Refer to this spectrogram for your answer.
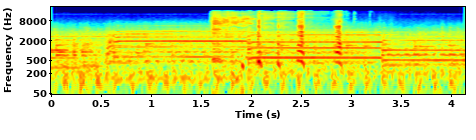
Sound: laughs

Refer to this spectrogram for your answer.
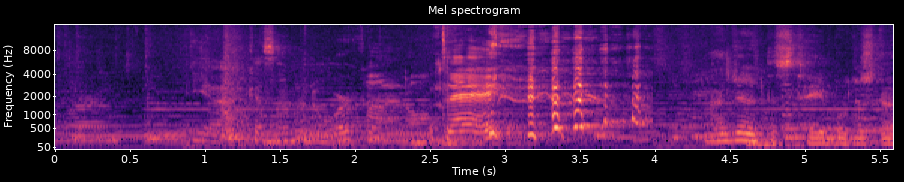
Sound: laughs

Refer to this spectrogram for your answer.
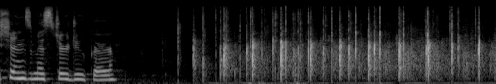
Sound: applause

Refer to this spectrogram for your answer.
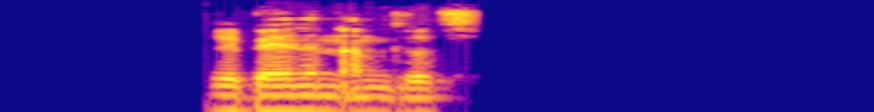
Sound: fast Pronunciation

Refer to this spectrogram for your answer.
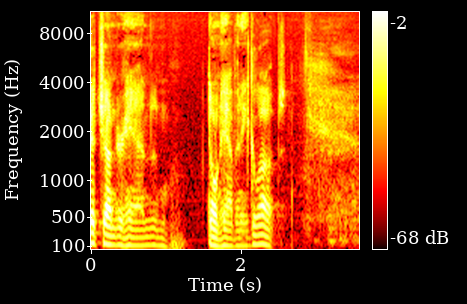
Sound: laughter

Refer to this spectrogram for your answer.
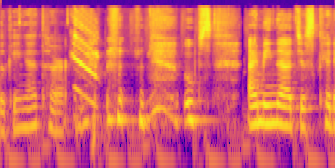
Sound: cough

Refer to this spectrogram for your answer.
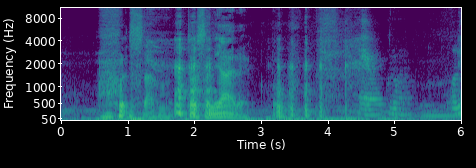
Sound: laughter

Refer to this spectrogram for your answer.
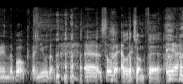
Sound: laugh

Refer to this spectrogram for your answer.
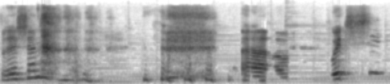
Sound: both laugh

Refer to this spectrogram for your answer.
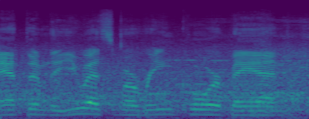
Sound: cheering

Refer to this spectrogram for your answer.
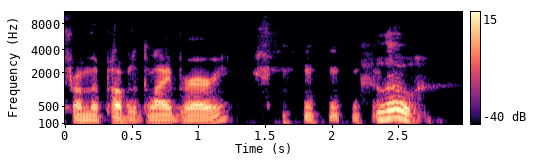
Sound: laughter

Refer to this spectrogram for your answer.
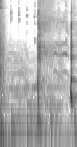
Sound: laughs

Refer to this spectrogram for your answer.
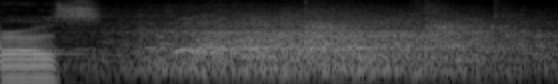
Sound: laughter

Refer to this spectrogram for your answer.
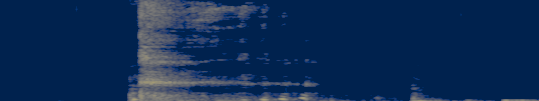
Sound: laughs

